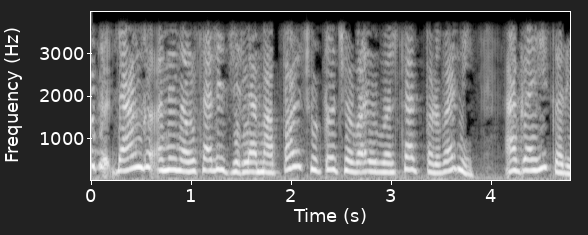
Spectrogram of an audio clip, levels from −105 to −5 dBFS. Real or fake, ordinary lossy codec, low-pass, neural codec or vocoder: fake; none; 3.6 kHz; vocoder, 22.05 kHz, 80 mel bands, Vocos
